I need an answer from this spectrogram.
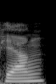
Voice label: "piang5", Taiwanese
